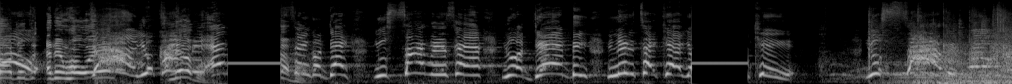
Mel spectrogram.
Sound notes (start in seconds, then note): 2.2 beep; 6.9 beep; 9.3 clapping; 9.9 dramatic music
